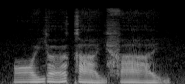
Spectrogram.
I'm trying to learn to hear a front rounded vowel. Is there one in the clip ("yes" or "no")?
yes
